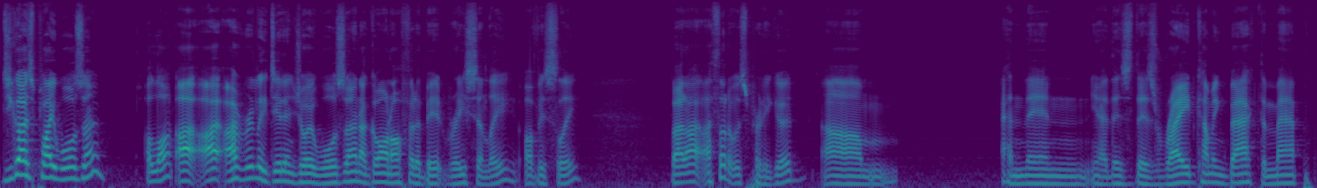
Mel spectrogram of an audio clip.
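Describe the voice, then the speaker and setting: Speaking at normal speed with a medium-pitched voice, this Australian gaming streamer and host keeps things informal and chummy, calling viewers "guys" and "man." The sound is dry and close. It's casual livestream chat in which he answers viewers' comments.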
